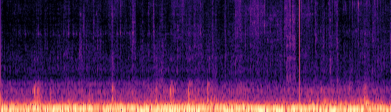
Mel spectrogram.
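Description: A vehicle's body knocks and jolts over bumps.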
